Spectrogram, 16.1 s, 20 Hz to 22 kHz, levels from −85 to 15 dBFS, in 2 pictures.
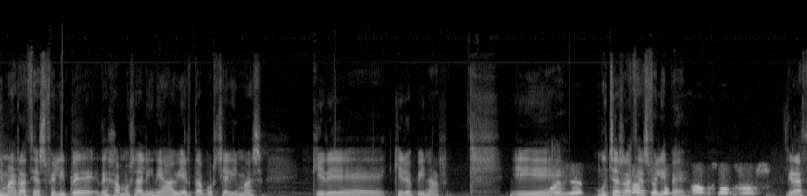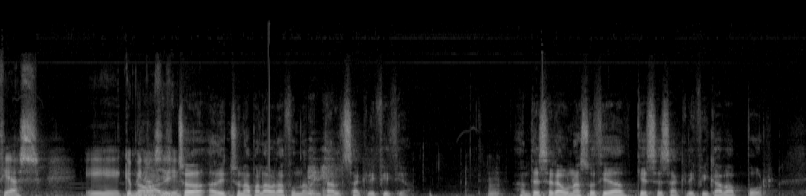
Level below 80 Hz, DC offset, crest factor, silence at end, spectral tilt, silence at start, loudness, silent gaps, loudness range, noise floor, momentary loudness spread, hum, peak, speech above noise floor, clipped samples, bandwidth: -58 dBFS; under 0.1%; 20 dB; 0.4 s; -5 dB/octave; 0 s; -24 LUFS; none; 6 LU; -56 dBFS; 13 LU; none; -4 dBFS; 31 dB; under 0.1%; 17 kHz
